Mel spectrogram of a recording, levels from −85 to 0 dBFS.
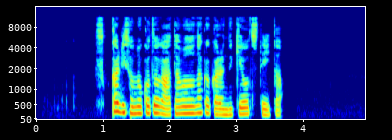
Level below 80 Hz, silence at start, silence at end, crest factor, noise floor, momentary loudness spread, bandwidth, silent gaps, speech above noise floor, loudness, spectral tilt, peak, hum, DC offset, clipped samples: -68 dBFS; 0.9 s; 1.3 s; 18 dB; -76 dBFS; 15 LU; 11.5 kHz; none; 55 dB; -21 LUFS; -4.5 dB/octave; -4 dBFS; none; under 0.1%; under 0.1%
